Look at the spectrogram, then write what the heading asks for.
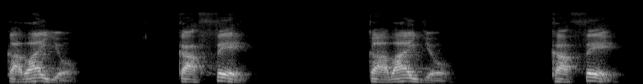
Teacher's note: when our C is being followed by an a it's going to be a hard consonant like our car almost like a K in English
